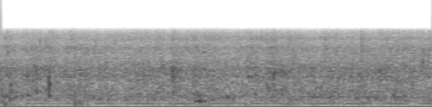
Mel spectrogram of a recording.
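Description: Steady rush of running water, with a faint low hum under it.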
